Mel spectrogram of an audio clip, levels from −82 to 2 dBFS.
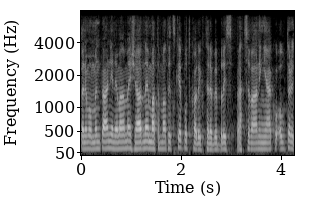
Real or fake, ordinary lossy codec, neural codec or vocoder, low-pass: fake; MP3, 48 kbps; codec, 16 kHz, 1 kbps, X-Codec, WavLM features, trained on Multilingual LibriSpeech; 7.2 kHz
